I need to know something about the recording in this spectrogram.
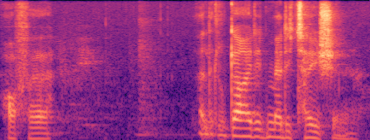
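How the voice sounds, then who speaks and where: A man guiding a meditation as a therapist, giving gentle instruction in short, measured phrases with frequent pauses. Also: medium pitch, lively intonation, creaky. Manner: measured, pausing often between short phrases. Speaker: therapist leading guided meditation.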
